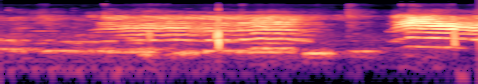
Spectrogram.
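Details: Pet cat indoors gives a long, drawn-out nasal meow lasting over a second, then a brief pause and a second, brighter and higher-pitched meow; quiet room with little else audible.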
